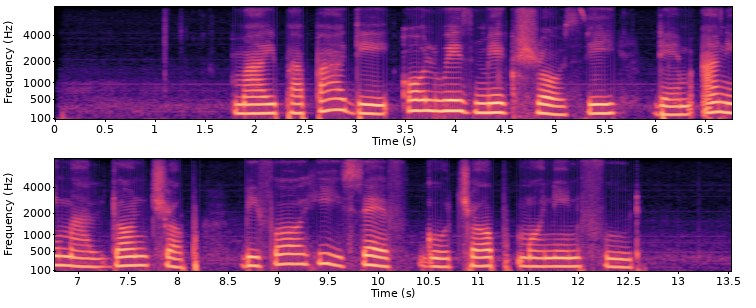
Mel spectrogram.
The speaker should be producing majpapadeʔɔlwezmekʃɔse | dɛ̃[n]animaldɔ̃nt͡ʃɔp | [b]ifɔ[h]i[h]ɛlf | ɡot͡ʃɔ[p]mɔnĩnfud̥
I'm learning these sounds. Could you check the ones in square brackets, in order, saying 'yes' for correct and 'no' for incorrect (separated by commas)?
no, yes, yes, no, yes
